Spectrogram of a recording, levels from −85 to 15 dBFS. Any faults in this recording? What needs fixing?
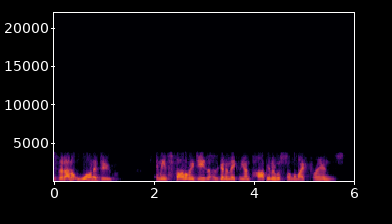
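G.729 codec damage runs throughout: the speech is rebuilt from a vocal-tract filter and sparse pulses at 8 kbit/s, so it sounds rough and synthetic. A spectrogram shows a hard band from 300 Hz to 3.5 kHz. Prevent it by using a wideband codec such as G.722 or Opus.

VoIP packet loss concealed by the speech codec occurs at 2.01–2.11 s and 4.58–4.61 s. Each gap fits one lost 20 ms packet. The decoder repeats its last pitch and filter, which gives a fading buzzy tone or coloured noise that lingers afterward. The waveform shows smeared, decaying segments. Prevent it with jitter buffering and forward error correction or redundancy.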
